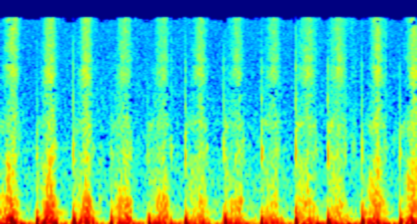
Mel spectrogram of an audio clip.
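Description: A green wooden colored pencil shades the inner circle and the edges of a heart on a flat page of a spiral-bound paper sketchbook. Eleven quick scratching, rubbing strokes repeat at a fairly steady pace, each a soft, dull scrape with a low thud at its start.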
